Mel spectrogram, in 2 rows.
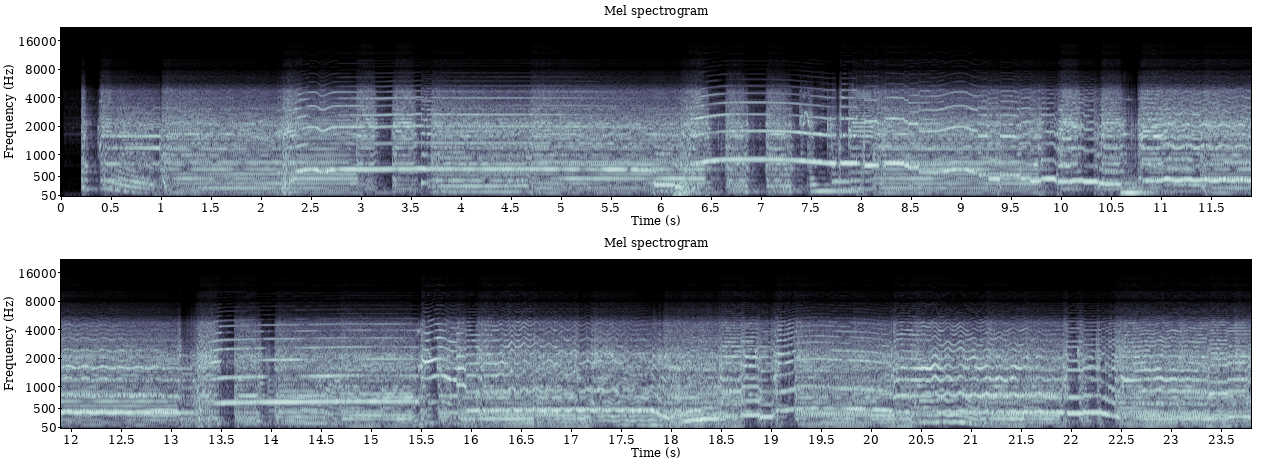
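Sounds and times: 
electric guitar with bridge pickup playing rhythm and solo: 0:00.1 - 0:23.8.

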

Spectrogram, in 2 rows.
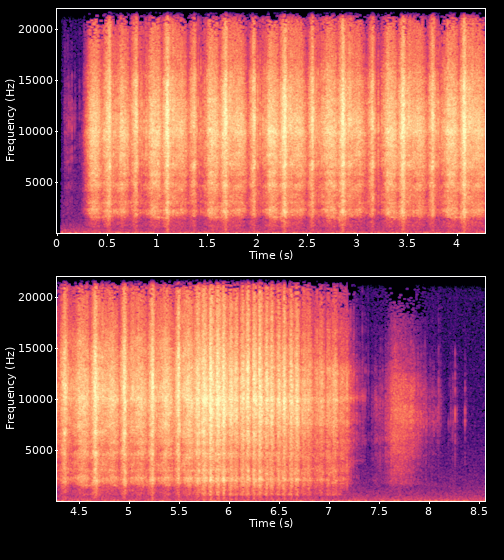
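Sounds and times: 
shaker: 0:00.1 - 0:08.5.

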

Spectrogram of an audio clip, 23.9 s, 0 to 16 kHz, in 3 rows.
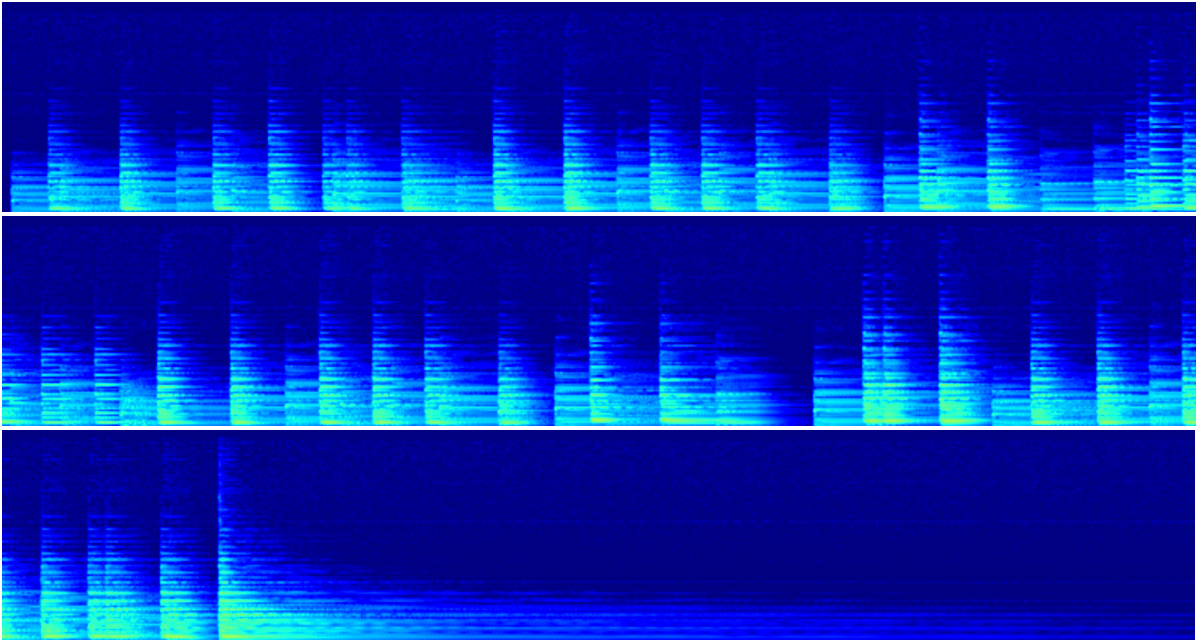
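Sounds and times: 
Casio XW-G1 synthesizer piano: 0:00.0 - 0:23.8.

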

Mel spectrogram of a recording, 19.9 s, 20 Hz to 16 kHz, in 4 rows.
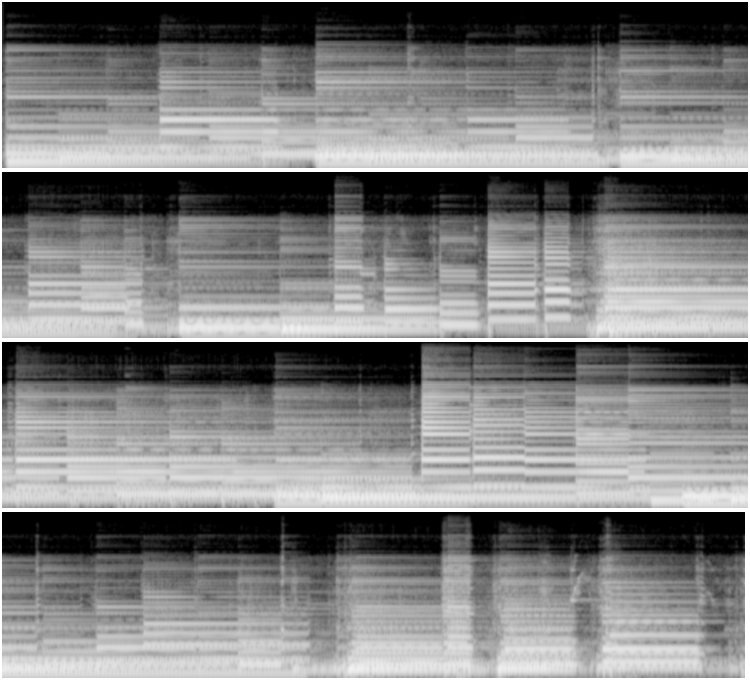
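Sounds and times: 
studio ballad: 0:00.0 - 0:19.8.

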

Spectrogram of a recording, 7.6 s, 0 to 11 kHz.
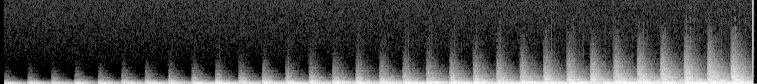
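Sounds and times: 
128 BPM epic lift in D: 0:02.6 - 0:07.5.

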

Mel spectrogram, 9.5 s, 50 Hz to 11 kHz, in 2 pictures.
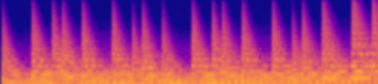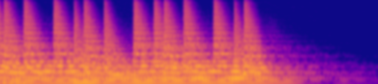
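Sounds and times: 
polyphonic synth lead: 0:00.0 - 0:08.7.

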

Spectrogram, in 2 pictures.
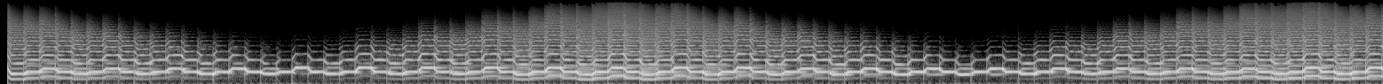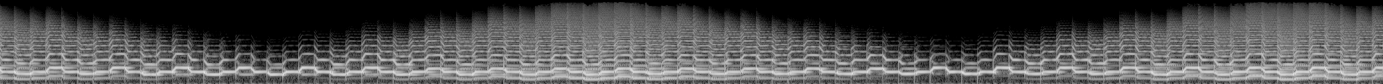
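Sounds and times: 
software synthesizer growling arpeggio: 0:00.0 - 0:27.6.

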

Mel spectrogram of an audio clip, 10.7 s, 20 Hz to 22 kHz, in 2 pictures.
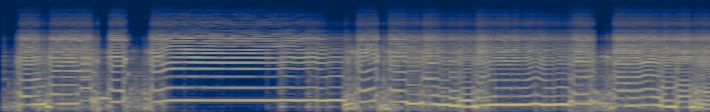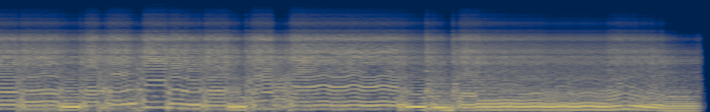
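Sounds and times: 
electric guitar vintage lead tone through a tube amplifier on front pickup: 0:00.0 - 0:10.6.

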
